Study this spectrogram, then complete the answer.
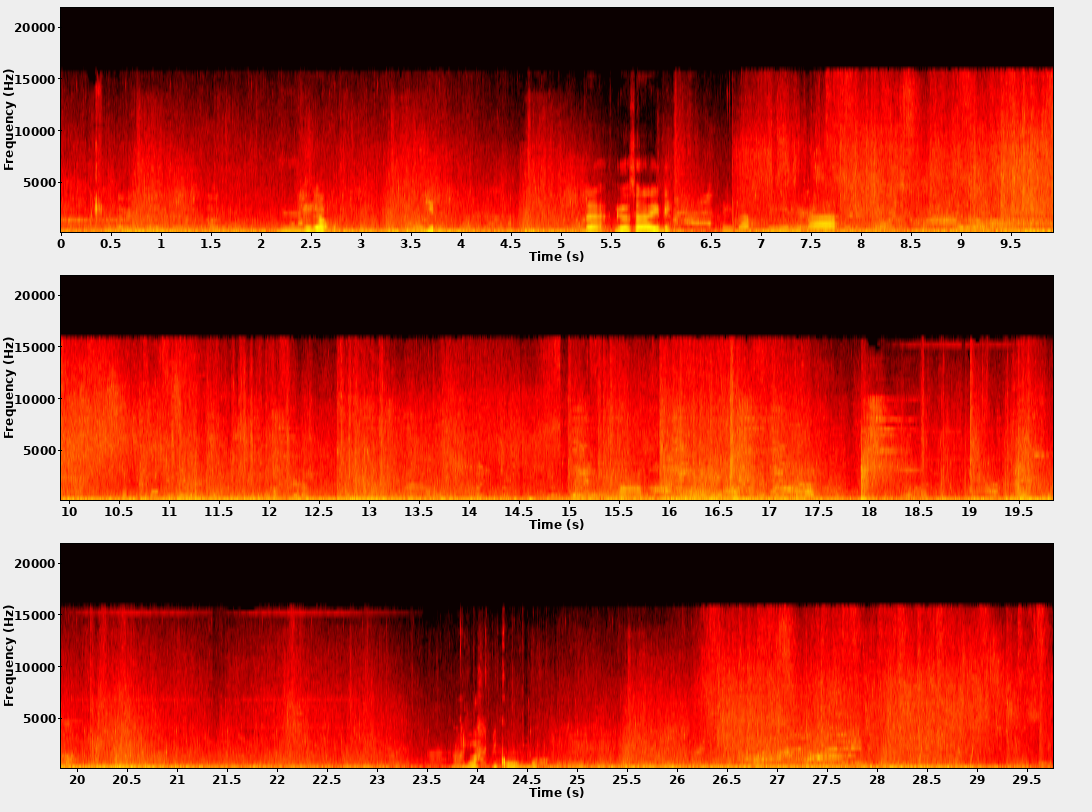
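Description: Blades slash and strike rapidly in a fight.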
